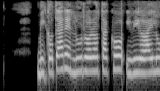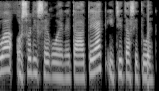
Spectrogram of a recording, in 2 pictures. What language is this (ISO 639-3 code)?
eus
